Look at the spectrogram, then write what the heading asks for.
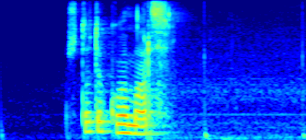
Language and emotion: Russian, neutral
